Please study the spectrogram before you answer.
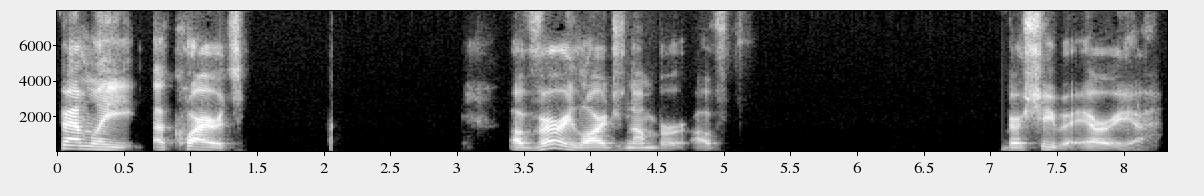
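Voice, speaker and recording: A man's voice: medium pitch, expressive, slow, long pauses, a bit bright. A man conducting an oral history interview, asking questions in a friendly, casual way.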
